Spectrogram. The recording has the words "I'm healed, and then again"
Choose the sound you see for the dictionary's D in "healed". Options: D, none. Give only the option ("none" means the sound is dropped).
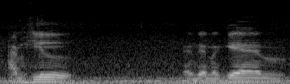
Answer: none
